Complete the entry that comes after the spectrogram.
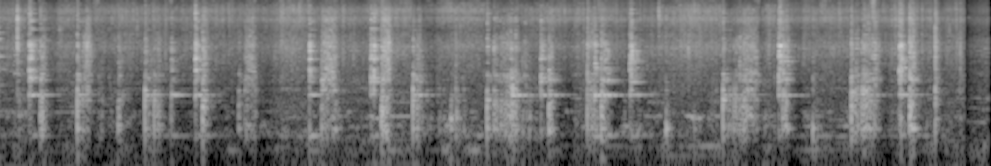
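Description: Onions and curry leaves frying in a home kitchen pan, a steady sizzle broken by repeated scraping and clinking of a spoon stirring against the metal, close and fairly loud with no voices.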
